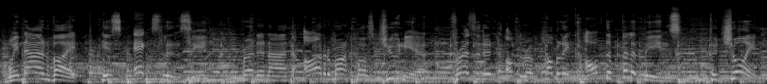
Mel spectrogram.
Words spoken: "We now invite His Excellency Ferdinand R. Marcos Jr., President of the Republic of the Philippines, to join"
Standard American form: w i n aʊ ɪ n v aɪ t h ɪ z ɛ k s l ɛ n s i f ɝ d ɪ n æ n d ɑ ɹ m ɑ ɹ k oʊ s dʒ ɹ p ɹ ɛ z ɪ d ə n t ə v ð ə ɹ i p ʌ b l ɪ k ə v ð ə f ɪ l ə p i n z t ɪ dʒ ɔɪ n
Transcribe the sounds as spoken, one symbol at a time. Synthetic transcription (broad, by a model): w i n aʊ ɪ n v aɪ t h ɪ z ɛ k s l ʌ n s i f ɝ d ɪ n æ n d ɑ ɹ m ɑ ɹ k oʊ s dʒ ɹ p ɹ ɛ z ɪ d ə n t ə v ð ə ɹ i p ʌ b l ɪ k ə v ð ə f ɪ l ə p i n z t ɪ dʒ ɔɪ n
